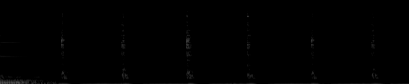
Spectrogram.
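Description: Faint, steady ticking of a clock, a little under two ticks a second.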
